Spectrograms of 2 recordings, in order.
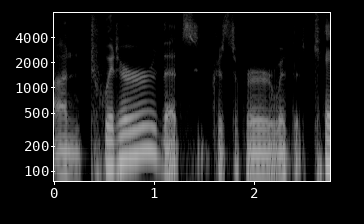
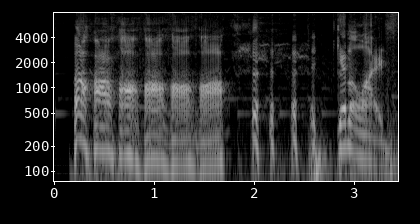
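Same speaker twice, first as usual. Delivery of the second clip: put-on old-man cackle, higher pitch; 6 semitones higher than usual. Asked for a rendition at the end of a stream, cackling like the Muppets old men. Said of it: "give me a rendition of you cackling like the Muppets".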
